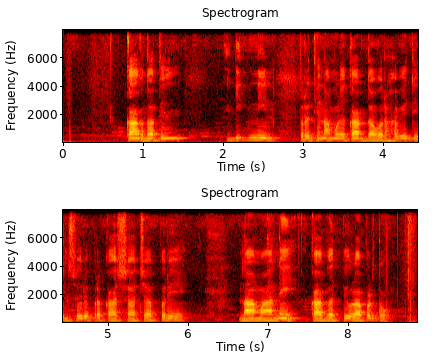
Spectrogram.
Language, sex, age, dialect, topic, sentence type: Marathi, male, 46-50, Standard Marathi, agriculture, statement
